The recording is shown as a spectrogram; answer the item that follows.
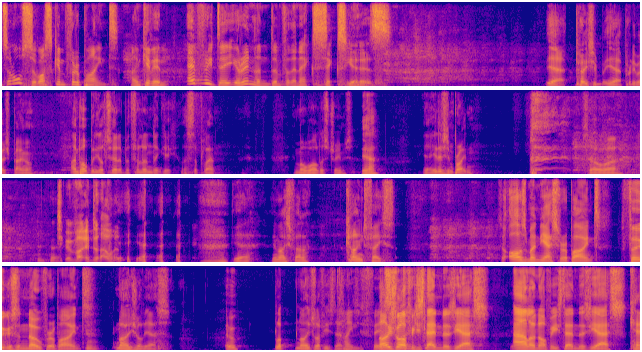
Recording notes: This week’s episode was recorded live at the Pod Live festival in London.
